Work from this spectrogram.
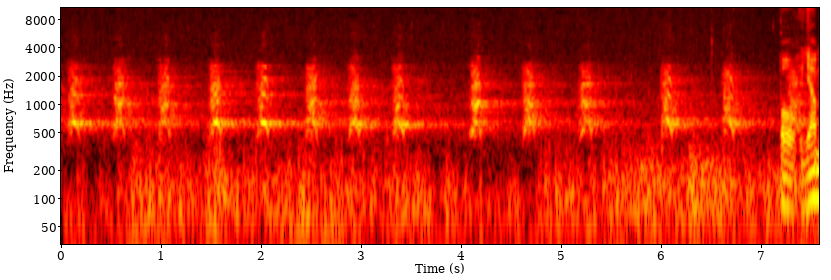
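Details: Norrbottenspets, a Nordic spitz hunting dog, barking while hunting. Short, sharp mid-pitched barks come in a steady, even series of about two per second, sustained throughout, with a low outdoor rumble underneath.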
